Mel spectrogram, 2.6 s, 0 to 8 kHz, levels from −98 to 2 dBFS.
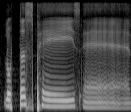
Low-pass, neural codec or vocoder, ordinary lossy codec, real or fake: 7.2 kHz; none; none; real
